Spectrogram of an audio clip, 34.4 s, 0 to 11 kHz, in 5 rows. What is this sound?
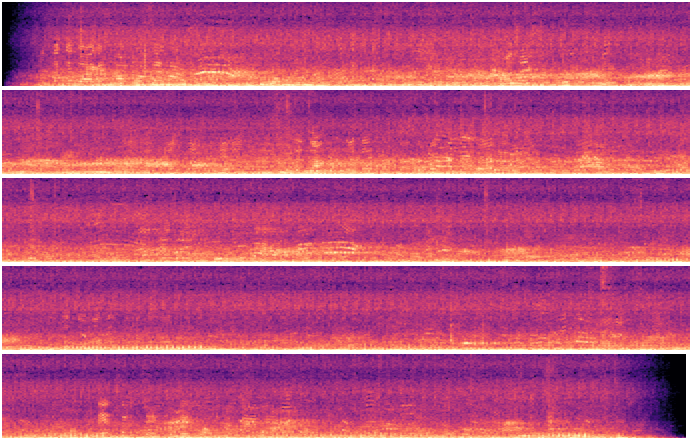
Children playing, yelling, people walking pets, dusk, at a park, recorded with a Zoom H1 with a compressor on.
